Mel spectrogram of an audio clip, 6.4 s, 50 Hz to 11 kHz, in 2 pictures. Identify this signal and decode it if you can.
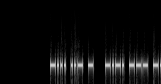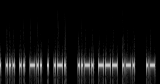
Morse code, heard as a keyed tone, about 36 wpm, 700 Hz. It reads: BUT CONSIDER FOR A
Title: Sentences from Top 1000 Words - Review Part 4 - 35wpm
